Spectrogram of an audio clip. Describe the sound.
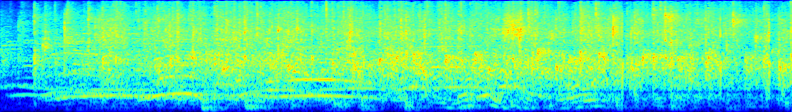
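A crowd applauds steadily as a speaker begins a mock case for the prosecution, a dense, loud wash of clapping sustained for several seconds, with faint voices and cheers mixed in beneath the clapping.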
